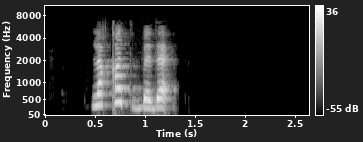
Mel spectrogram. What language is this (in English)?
Arabic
